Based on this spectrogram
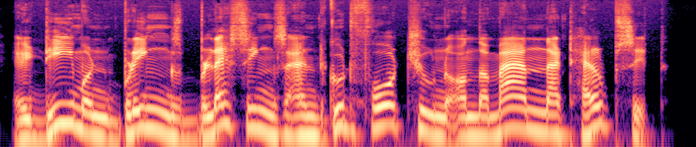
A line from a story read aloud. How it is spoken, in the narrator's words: said the man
